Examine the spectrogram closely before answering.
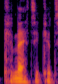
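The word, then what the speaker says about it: Connecticut: I know that the second C in Connect Conneticut is silent and you don't pronounce it but it's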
